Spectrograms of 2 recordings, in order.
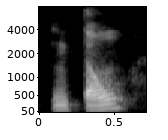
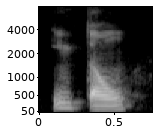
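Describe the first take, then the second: The two takes are said the same way.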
